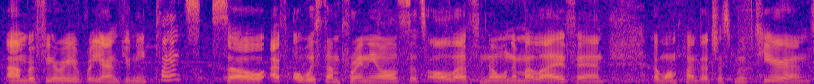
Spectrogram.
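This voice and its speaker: Woman in her twenties, relaxed and hedging, interviewed on a trade show floor. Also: on the low side, moderate pace, a little hiss or hum. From Austria. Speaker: plant product manager. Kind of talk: casual interview.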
